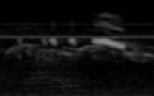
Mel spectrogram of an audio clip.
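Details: Female Chinese hwamei: two short soft chips lead into a single long, bright whistle that slides gently down, the xùy call, set against a persistent high electronic tone.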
